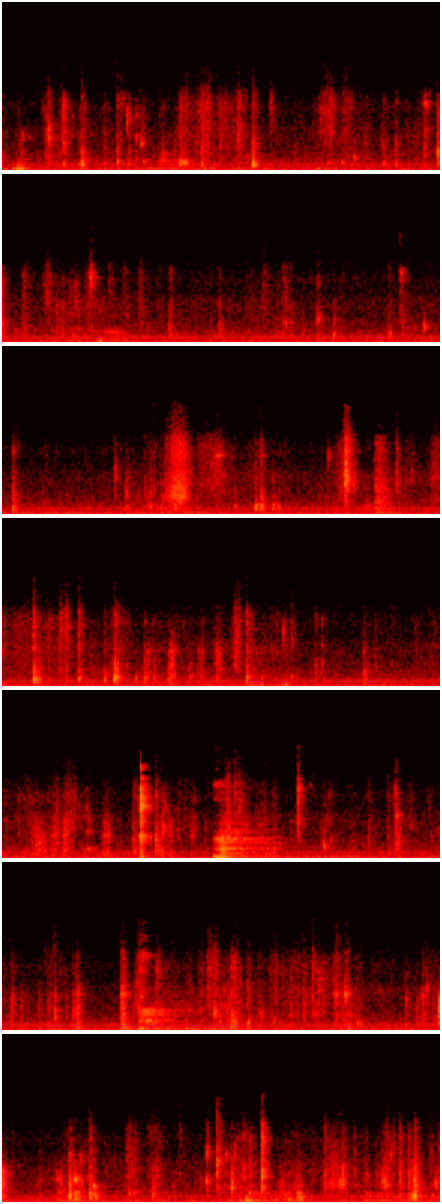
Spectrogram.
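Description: Near silence with faint, scattered clicks and taps of gloved hands handling small metal parts at an oil burner's cad cell assembly, one sharper click a little past halfway.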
